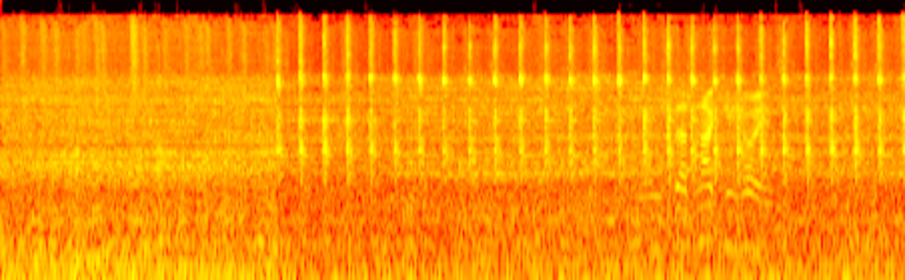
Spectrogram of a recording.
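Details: Semi truck diesel cranking steadily at about two beats per second but never firing; cranks and won't start.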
